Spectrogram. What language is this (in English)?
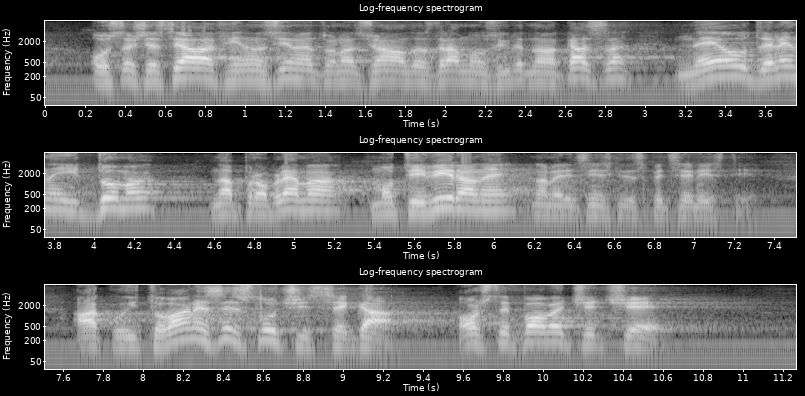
Bulgarian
